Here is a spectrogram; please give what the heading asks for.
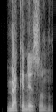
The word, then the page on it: mechanism: American English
